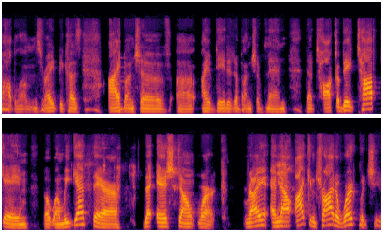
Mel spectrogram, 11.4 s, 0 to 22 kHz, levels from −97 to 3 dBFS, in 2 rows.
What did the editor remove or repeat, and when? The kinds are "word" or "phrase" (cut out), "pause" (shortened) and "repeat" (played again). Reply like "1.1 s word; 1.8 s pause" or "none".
1.8 s phrase

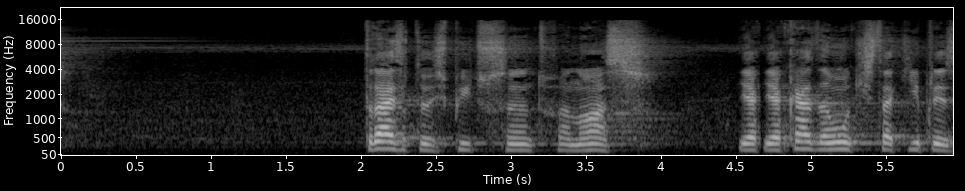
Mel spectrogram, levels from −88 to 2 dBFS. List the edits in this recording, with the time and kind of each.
2.3 s phrase; 4.6 s repeat

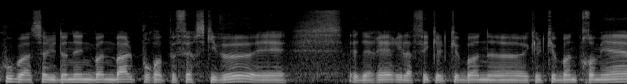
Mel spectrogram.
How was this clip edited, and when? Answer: none

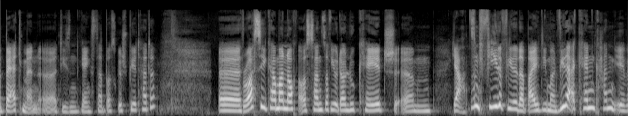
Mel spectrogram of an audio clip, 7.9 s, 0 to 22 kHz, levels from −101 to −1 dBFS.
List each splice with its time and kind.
3.0 s word; 3.7 s word; 4.1 s word; 5.9 s word; 6.5 s word

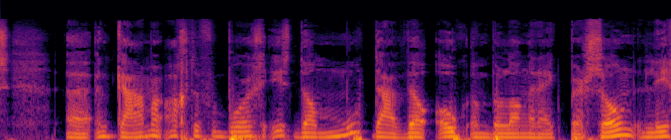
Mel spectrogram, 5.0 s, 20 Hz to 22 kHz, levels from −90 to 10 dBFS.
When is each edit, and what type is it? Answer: none

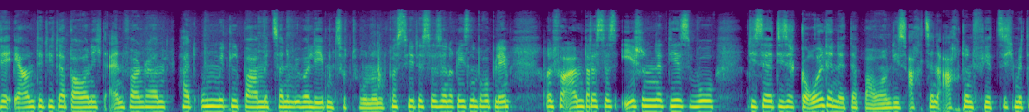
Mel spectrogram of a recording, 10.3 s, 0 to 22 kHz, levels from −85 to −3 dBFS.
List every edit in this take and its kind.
1.7 s pause; 3.9 s phrase; 5.9 s phrase; 6.7 s word; 7.5 s word; 8.5 s word; 9.1 s word

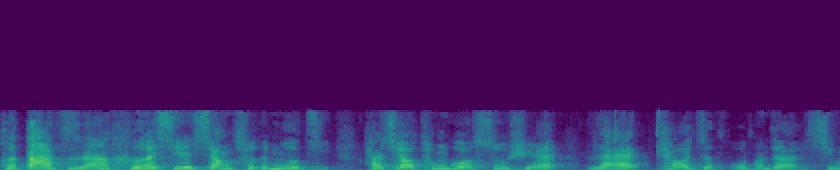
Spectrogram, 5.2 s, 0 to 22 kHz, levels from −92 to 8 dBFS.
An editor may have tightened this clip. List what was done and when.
4.0 s pause

